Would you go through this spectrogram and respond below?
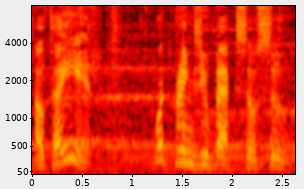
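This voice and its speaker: An actor playing a formal, questioning bureau chief of an assassin order in a game. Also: male voice, a little high, very animated, measured pace. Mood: formal, appraising. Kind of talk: dramatic game cutscene acting. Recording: music clearly behind.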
